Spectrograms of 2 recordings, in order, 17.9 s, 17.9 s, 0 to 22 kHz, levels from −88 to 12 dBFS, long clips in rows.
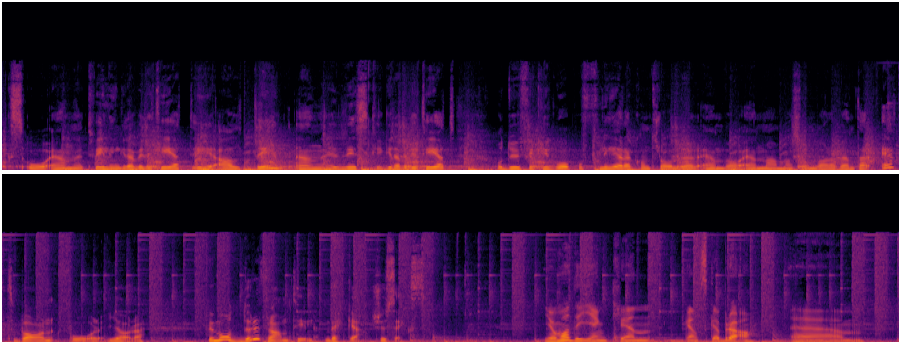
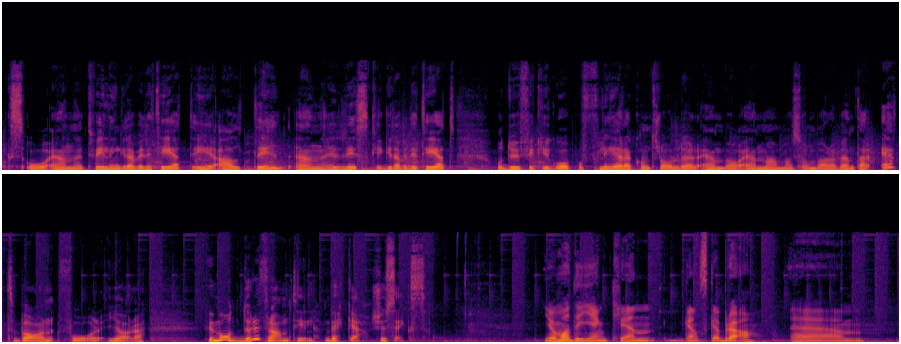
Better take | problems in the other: second | background music; loud; throughout; 9 dB below the speech; faint in the second

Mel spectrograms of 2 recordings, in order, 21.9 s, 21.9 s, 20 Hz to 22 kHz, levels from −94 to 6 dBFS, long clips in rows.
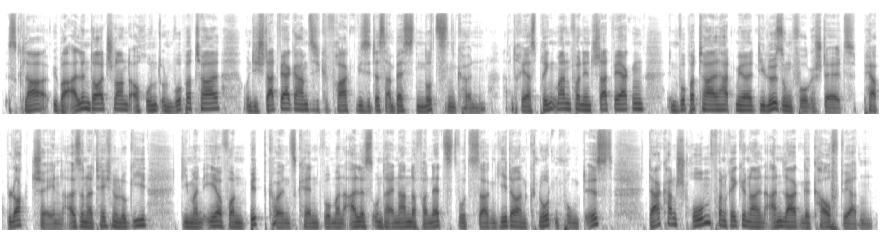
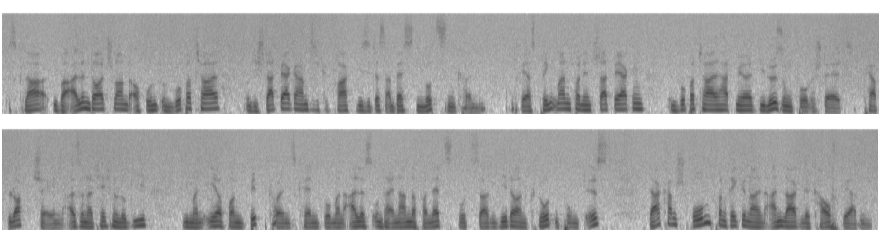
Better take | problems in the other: first | hiss; loud; throughout; 4 dB below the speech

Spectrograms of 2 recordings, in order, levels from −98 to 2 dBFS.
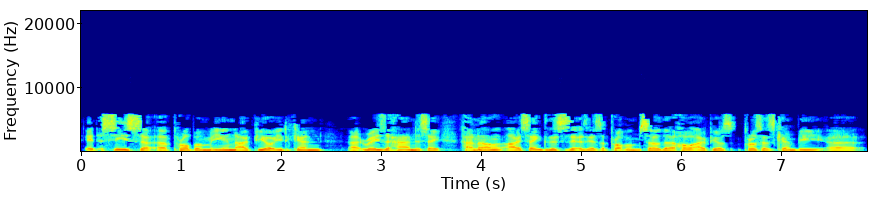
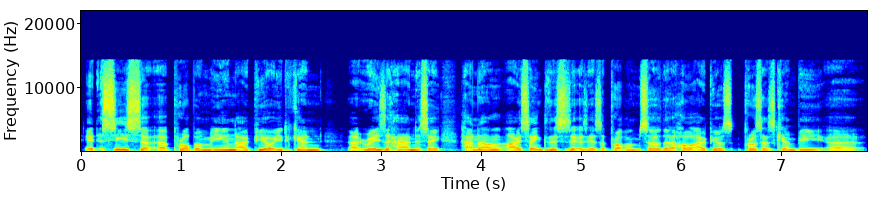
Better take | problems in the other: second | garbled, watery; slightly; nothing above 5.5 kHz

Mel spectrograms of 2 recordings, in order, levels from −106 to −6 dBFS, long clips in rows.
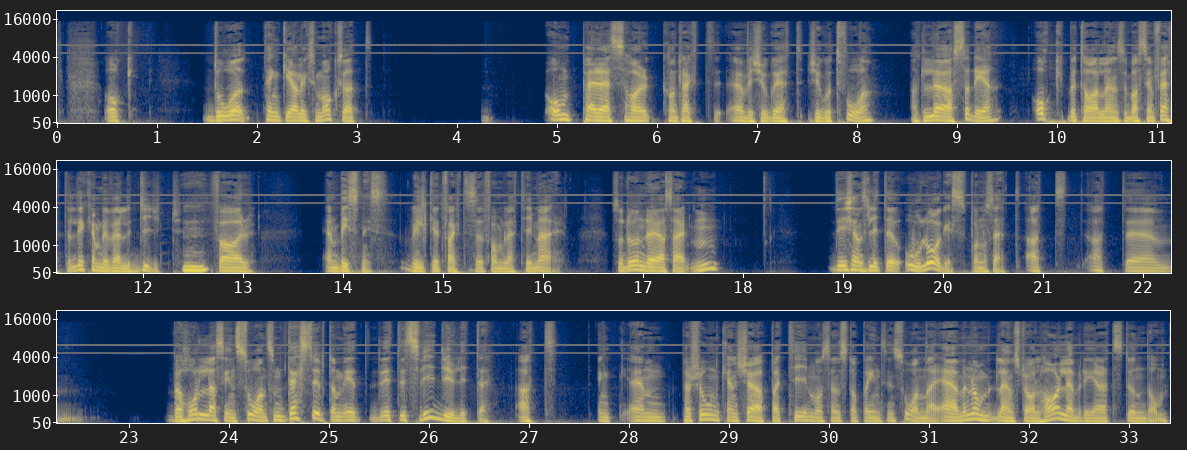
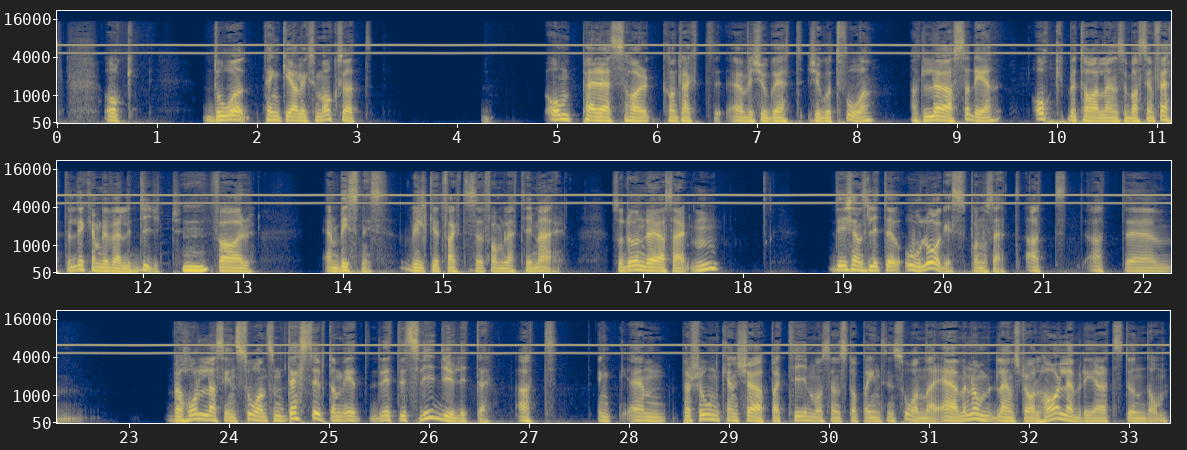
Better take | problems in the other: first | high-pitched whine; loud; throughout; 6.5 kHz, 7 dB below the speech; faint in the first

